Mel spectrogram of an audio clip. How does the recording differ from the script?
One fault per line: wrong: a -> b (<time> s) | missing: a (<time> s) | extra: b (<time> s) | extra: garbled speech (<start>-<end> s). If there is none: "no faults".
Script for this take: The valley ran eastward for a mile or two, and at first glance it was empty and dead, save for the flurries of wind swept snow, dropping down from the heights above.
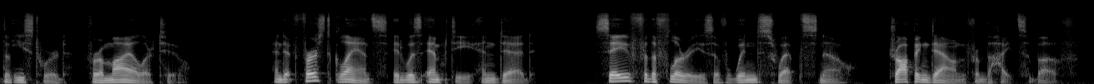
missing: valley ran (0.1 s)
